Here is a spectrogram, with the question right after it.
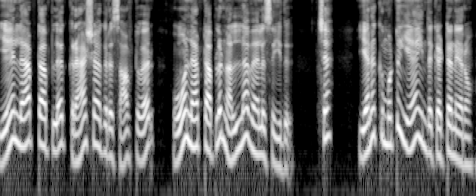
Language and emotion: Tamil, sad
